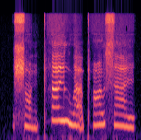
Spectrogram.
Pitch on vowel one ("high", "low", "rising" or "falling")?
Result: low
